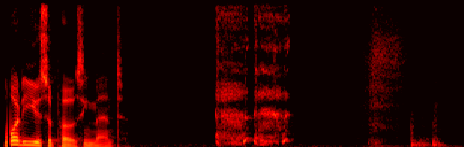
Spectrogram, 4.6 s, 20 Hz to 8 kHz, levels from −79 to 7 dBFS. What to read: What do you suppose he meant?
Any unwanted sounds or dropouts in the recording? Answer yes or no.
yes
